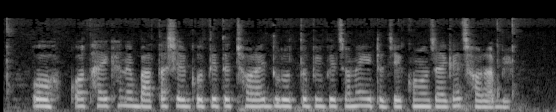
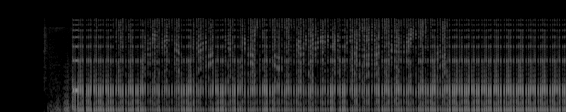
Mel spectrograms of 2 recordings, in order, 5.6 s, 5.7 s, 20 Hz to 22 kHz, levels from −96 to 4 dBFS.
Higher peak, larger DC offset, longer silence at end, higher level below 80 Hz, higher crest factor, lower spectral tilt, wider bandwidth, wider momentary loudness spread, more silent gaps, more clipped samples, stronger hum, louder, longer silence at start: first, -12 dBFS vs -34 dBFS; neither; first, 0.35 s vs 0 s; first, -58 dBFS vs -70 dBFS; about the same, 14 dB vs 18 dB; first, -5 dB/octave vs -3 dB/octave; about the same, 11.5 kHz vs 11.5 kHz; about the same, 4 LU vs 3 LU; neither; neither; neither; first, -26 LUFS vs -52 LUFS; second, 0.05 s vs 0.45 s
